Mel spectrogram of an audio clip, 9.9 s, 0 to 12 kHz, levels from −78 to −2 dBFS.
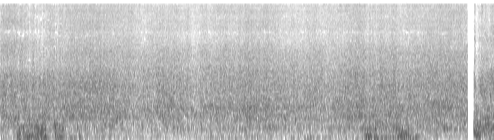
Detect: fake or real fake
